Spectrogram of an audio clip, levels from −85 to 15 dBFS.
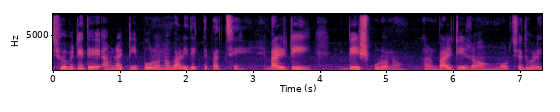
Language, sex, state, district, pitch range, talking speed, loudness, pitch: Bengali, female, West Bengal, Jhargram, 205-250 Hz, 130 wpm, -24 LUFS, 230 Hz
